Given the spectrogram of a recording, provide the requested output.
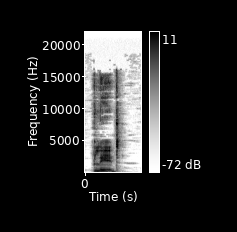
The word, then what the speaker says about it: Bled: And the famous lake, spelled B-L-E-D, is pronounced Blid.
